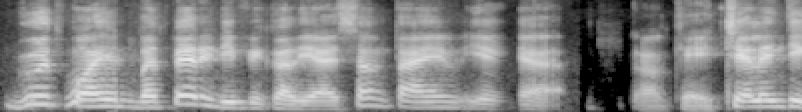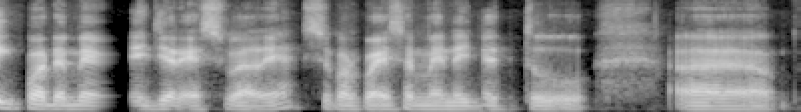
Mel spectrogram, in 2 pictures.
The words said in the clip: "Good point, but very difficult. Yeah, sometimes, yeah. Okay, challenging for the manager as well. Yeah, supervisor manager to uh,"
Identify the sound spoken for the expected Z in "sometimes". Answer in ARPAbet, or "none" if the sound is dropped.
none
